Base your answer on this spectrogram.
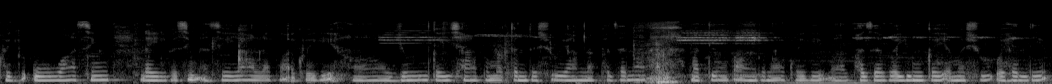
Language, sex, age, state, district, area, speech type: Manipuri, female, 30-45, Manipur, Bishnupur, rural, spontaneous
